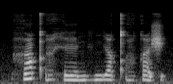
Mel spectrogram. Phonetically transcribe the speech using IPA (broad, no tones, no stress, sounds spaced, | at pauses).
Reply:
h ɜ qʼ i̤ h eː ŋ i̤ ŋ iː qʼ o̤ q i ʃ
